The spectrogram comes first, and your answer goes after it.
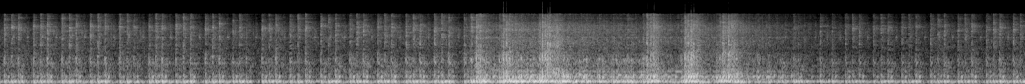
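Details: Triumph hardtail, first start after the engine sat almost a year: full cold start on the third or fourth kick, loud crackly exhaust settling to a steady idle with sharp blips, no mechanical knocks; runs cleanly.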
